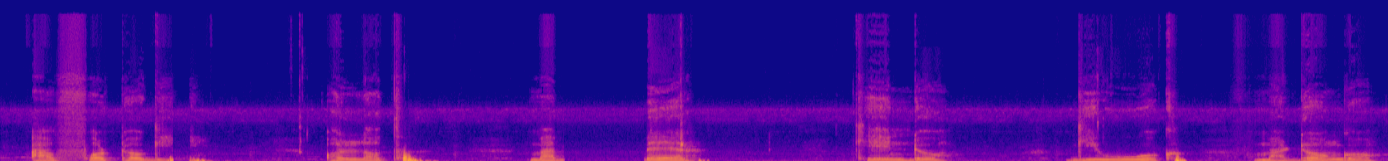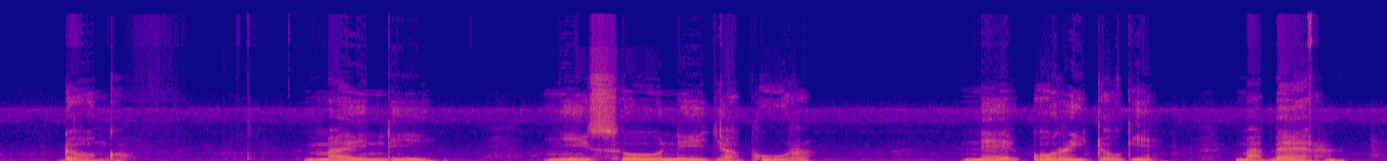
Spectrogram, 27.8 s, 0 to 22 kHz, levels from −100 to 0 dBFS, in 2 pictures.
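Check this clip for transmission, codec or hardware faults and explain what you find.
Three kinds of fault can be heard in this speech: two call audio freezes, one long network dropout and two stretches of jitter buffer speed-up.

Call audio freeze, at 1.71 to 1.92 s and 5.63 to 6.47 s. The speech stops and the last sound carries on as a fading buzz for about 180 ms and then about 810 ms. The likely cause is delayed packets draining the jitter buffer, so the receiver stretched what it had. When the speech returns it picks up exactly where it halted, with nothing skipped. Each pause simply adds delay.

Long network dropout, at 7.08 to 7.51 s. This one also begins as a fading buzz lasting about 400 ms, with no drop to true silence. Unlike the freezes, the speech then resumes further on, with roughly 400 ms of it gone. That points to a likely loss of audio in transit that was never recovered, so the join sounds like a jump rather than a pause.

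Jitter buffer speed-up, at 11.64 to 17.62 s and 23.69 to 25.66 s. The speech runs about 13% fast in the first stretch and 10% fast in the second, which removes somewhat under a second in total. The receiver cut many tiny pitch-period slices to shrink an overfull buffer. The result sounds hurried, but the pitch stays where it was. That distinguishes it from a sample-rate or playback-speed error, which would raise the pitch as well.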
